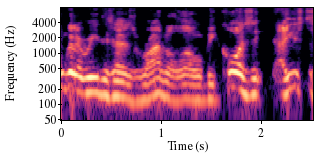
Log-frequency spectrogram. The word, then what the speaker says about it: Rotolo: Anyway, by the way, I'm going to read this as Rotolo because I used to say Routollo and then I heard my whole life I was saying Susie Routollo and it turns out they don't it's pronounced Ralo.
